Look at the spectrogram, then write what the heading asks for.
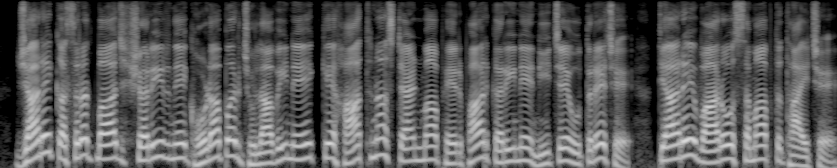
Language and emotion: Gujarati, neutral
